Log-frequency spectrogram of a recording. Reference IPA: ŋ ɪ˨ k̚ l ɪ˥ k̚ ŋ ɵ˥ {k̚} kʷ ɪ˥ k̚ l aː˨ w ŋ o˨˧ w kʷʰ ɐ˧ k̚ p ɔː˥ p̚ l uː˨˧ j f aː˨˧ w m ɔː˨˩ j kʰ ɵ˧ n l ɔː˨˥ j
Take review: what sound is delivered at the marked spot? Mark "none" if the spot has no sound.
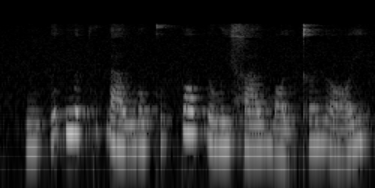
t̚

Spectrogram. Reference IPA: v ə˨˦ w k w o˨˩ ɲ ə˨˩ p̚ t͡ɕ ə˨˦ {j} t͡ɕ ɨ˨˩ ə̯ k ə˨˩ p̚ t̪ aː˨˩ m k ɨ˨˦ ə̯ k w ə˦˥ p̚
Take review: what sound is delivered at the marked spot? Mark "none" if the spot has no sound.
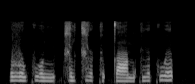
j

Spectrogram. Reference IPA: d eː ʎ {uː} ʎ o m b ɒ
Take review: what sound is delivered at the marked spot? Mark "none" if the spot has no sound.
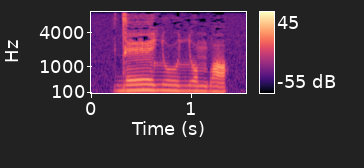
uː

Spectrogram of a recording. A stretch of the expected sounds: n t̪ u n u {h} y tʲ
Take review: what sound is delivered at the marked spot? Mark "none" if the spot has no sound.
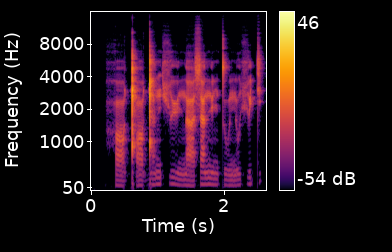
ç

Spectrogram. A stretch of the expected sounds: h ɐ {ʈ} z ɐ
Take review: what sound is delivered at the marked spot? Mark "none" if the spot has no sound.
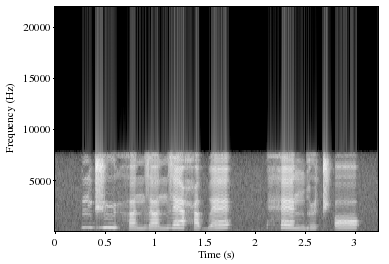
n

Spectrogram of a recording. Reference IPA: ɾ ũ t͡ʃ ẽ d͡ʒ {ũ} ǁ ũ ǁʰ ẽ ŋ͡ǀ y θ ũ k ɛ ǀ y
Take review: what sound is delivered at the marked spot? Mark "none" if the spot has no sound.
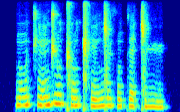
ũ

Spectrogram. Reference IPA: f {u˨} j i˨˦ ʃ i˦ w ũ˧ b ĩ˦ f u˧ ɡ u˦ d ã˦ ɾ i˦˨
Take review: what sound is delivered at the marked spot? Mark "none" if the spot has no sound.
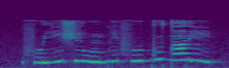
u˨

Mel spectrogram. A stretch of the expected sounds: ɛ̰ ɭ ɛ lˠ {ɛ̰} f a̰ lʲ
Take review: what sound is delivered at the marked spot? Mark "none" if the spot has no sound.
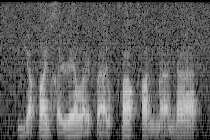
ɛ̰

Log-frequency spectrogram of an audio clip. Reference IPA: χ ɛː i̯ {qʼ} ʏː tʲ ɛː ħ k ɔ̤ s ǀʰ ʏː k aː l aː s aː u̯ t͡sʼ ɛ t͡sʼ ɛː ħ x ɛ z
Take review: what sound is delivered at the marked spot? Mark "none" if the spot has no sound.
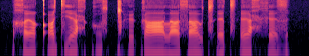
qʼ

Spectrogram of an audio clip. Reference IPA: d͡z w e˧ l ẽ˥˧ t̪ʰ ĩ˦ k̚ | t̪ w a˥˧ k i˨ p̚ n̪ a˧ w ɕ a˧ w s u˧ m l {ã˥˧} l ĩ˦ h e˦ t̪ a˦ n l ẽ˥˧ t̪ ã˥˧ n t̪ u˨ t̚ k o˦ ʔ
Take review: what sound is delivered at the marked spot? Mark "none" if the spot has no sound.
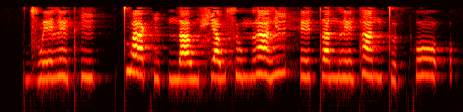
ã˥˧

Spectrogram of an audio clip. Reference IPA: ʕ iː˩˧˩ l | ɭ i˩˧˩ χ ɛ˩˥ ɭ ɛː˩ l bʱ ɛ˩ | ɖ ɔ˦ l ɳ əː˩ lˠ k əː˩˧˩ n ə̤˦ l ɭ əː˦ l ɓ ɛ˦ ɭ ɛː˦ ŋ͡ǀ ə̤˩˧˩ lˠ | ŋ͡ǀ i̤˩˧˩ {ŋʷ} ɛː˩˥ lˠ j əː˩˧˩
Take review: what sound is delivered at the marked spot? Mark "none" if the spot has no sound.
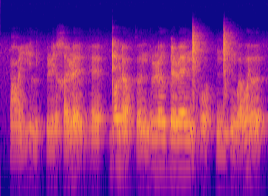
ŋʷ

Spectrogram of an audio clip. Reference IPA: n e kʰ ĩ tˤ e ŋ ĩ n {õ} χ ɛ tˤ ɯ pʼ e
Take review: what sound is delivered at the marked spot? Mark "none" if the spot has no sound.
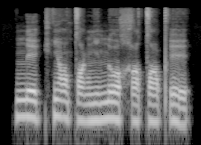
o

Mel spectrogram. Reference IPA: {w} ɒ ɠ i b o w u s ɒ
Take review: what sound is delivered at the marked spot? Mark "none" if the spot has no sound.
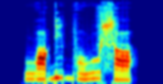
w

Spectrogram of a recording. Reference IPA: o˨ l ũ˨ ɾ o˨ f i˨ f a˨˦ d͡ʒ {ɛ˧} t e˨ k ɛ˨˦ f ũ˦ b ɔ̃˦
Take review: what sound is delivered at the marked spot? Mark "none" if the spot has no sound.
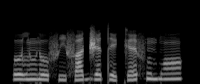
ɛ˧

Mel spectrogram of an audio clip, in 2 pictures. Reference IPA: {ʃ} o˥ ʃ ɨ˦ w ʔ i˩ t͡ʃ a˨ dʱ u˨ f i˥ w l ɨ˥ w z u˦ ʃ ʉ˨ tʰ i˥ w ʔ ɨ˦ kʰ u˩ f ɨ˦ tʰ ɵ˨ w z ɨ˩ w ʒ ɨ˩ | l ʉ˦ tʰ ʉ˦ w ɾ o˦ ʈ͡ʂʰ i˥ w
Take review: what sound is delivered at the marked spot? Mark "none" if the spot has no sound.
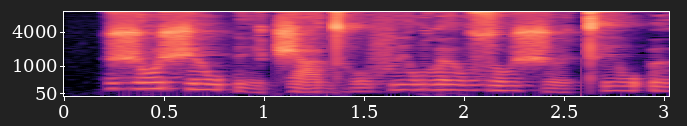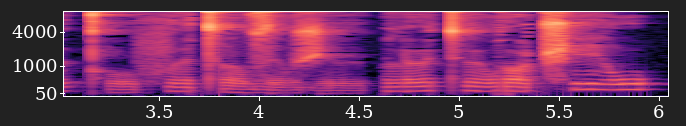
ʒ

